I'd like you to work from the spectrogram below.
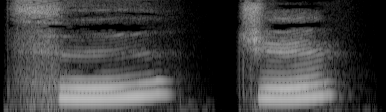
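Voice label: "cízhí", Mandarin Chinese; từ chức, thôi việc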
